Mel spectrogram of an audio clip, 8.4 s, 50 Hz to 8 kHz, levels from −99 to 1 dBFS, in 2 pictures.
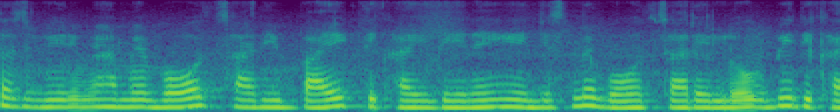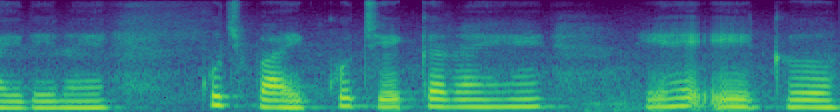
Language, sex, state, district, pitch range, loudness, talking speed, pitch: Hindi, female, Bihar, Vaishali, 180-200 Hz, -17 LUFS, 220 wpm, 190 Hz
